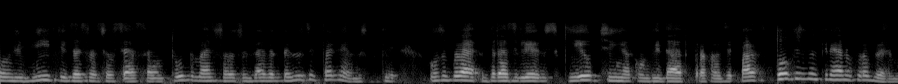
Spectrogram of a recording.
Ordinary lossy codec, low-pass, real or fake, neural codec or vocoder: none; 7.2 kHz; fake; codec, 16 kHz, 1 kbps, FreqCodec, smaller model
